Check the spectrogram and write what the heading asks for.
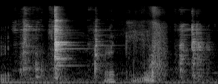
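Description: Light metallic clinks and taps as a steel carpenter's square is handled against a steel table leg and wooden top: a few sharp clicks spread out, the loudest about half a second in.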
